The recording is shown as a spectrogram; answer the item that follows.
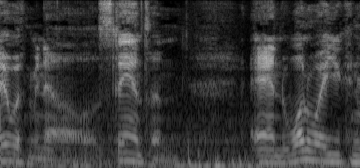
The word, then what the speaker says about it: Staunton: it with me now Stanton and one way you can remember this is Stan just think like standing up stand and on like onion stand on so stand ton that's all it is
